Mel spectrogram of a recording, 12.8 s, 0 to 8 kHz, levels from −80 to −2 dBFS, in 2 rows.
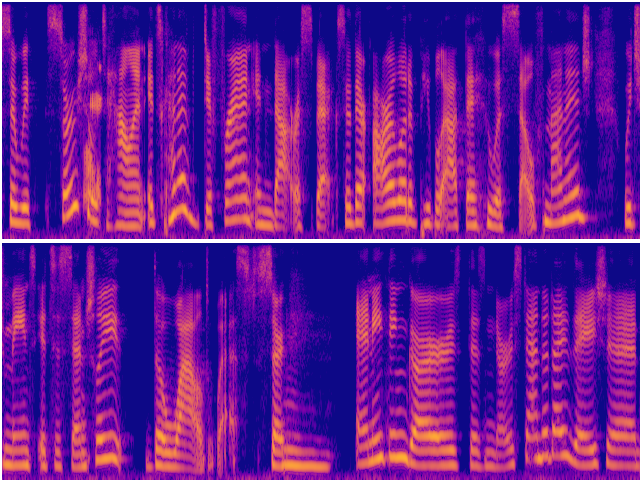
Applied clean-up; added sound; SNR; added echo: neural diffusion model UNIVERSE++.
